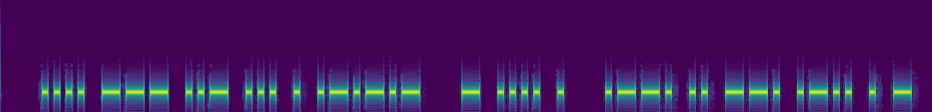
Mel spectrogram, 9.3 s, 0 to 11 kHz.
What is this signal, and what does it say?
Morse code, heard as a keyed tone, about 20 wpm, 600 Hz. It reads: HOUSE. THE PIGLET
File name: cw-books / winnie-the-pooh / winnie-20wpm-page-0078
